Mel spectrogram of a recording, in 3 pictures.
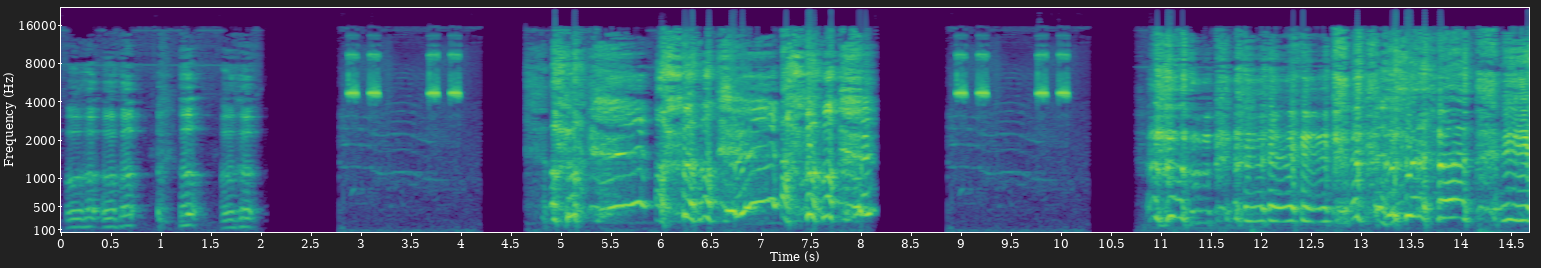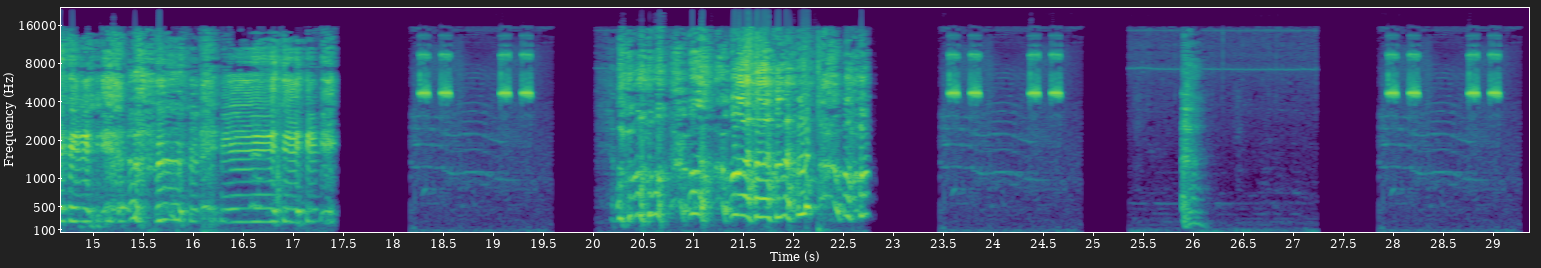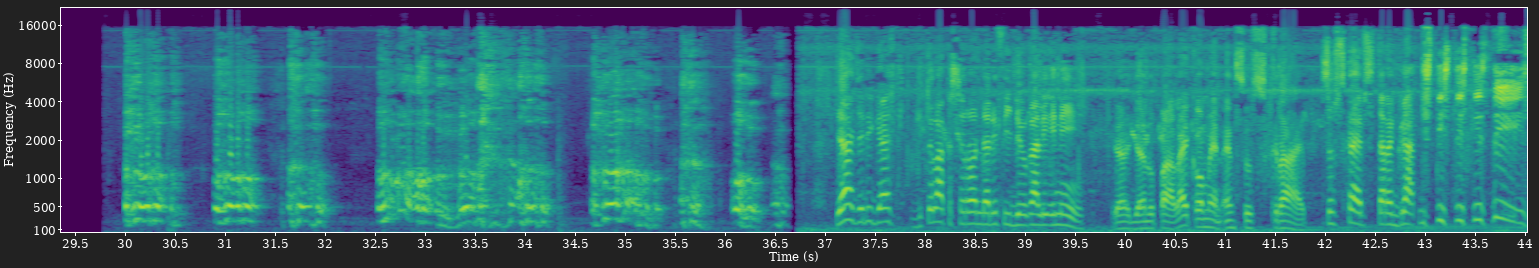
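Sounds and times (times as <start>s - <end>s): person clearing throat: 0.0s - 2.1s, 25.9s - 26.2s, 30.0s - 36.7s
cricket chirp sound effect: 2.8s - 4.1s, 8.9s - 10.2s, 18.2s - 19.5s, 23.5s - 24.8s, 27.9s - 29.2s
cricket chirps: 2.8s - 4.1s, 8.9s - 10.2s, 18.2s - 19.5s, 23.5s - 24.8s, 27.9s - 29.2s, 37.7s - 44.0s
person coughing: 4.9s - 8.2s, 25.9s - 26.2s, 30.0s - 36.7s.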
